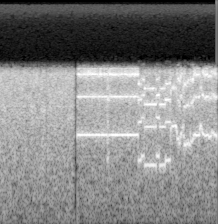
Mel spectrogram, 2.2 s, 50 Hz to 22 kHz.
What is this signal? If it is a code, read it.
SSTV (slow-scan television), PD 290.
